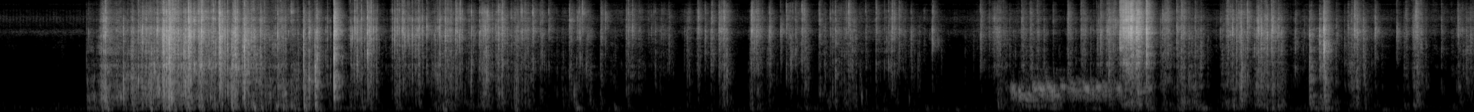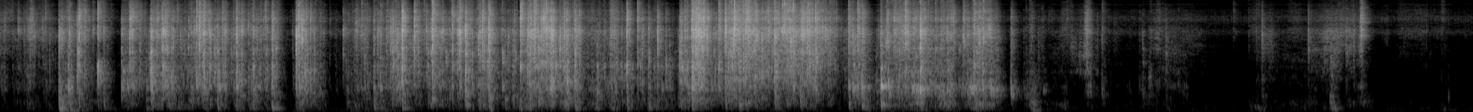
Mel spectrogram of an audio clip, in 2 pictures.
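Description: Plastic packaging bags crinkling and rustling as they are handled and opened, in long loud bursts with a quieter patch in the middle. A few light clicks near the end.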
